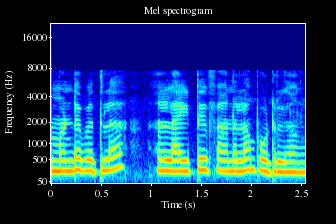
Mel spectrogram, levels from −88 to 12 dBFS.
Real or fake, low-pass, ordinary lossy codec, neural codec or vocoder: real; none; none; none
